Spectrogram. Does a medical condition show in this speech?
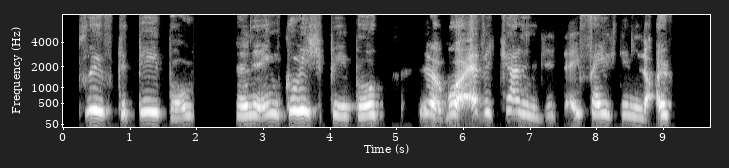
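Yes: cerebral palsy; riding as physio from age 2.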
